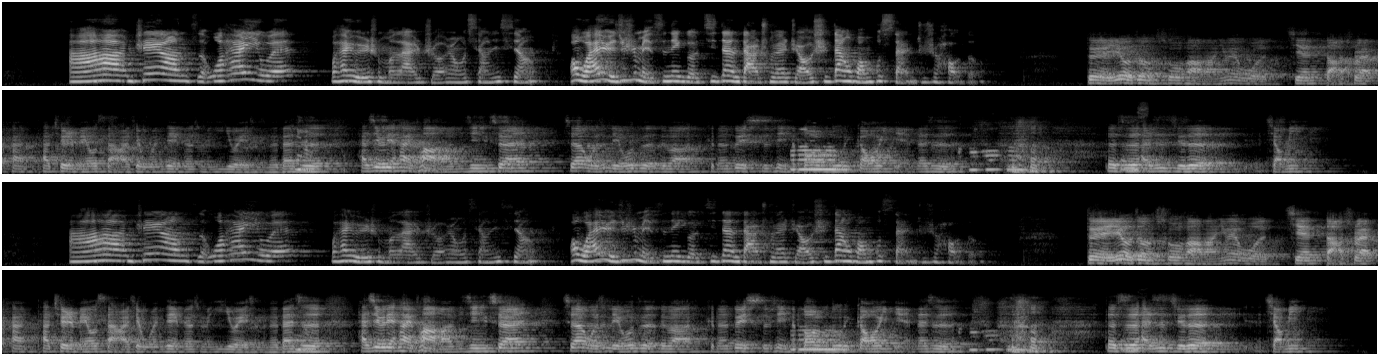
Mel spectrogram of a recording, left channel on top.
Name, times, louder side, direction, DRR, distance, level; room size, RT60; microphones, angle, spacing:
voice 1, 0.7-2.9 3.3-5.4 5.7-9.7 16.7-16.9 21.6-22.2 23.4-24.1 24.9-25.1, left 4 dB, 70° left, 1.0 m, -25 dB
voice 2, 10.8-26.7, right 2 dB, 45° right, 2.2 m, -28 dB
21.0 x 21.0 x 9.2 m
head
